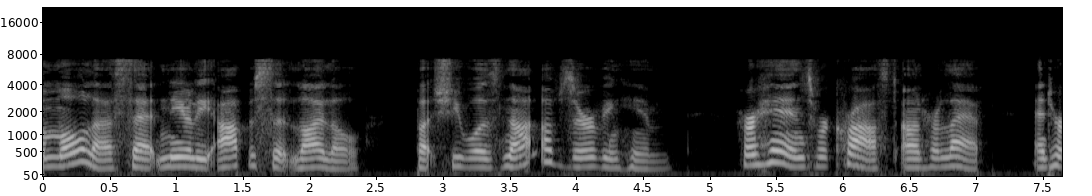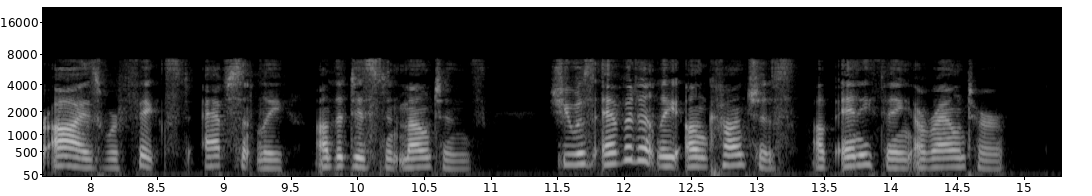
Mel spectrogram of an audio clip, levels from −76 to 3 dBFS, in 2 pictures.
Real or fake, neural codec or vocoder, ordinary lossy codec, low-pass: real; none; AAC, 32 kbps; 7.2 kHz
